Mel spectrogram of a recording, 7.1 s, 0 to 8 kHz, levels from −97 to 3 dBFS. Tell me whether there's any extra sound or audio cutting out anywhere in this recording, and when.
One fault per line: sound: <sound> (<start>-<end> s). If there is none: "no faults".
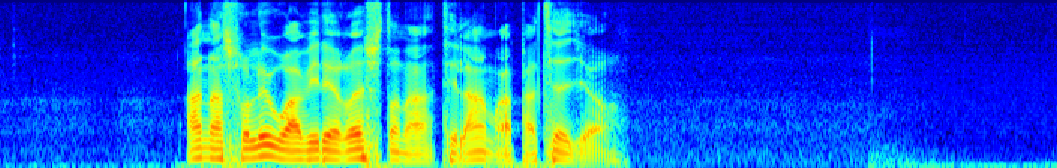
no faults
